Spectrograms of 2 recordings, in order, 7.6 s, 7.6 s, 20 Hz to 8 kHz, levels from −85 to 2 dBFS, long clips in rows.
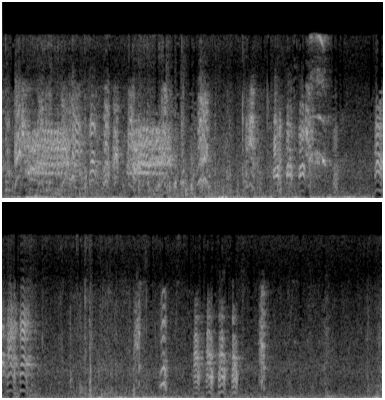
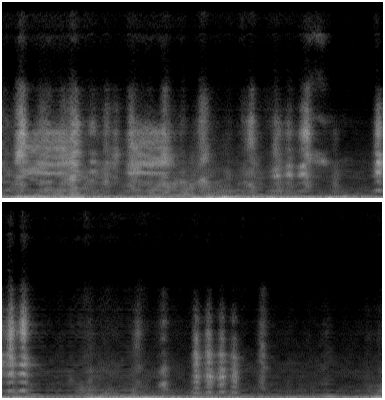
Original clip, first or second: first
